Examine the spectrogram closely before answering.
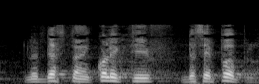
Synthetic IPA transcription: ləd̪ɛst̪ɛ̃kɔlɛk̚t̪if | d̪əsɛpəpl

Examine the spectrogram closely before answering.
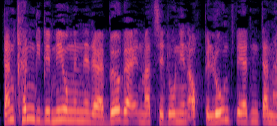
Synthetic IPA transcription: d̥ankʰœnəndiːbəmyːʊŋəndeːɐbʏɐɡɐɪnmat͡sedoːnjənaʊxb̥əloːntv̥eːɐdn̩d̥an

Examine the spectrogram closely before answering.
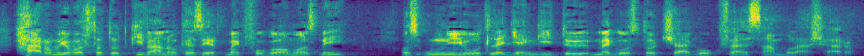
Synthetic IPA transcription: haːɾo̞mjɒvɒʃlɒt̪o̞t̪kiːvaːno̞kɛzeːrt̪mɛkfo̞ɡɒlmɒzni | ɒzuːnijoːt̪lɛɟɛŋɡiːt̪øːmɛɡo̞st̪o̞t͡ʃːaːɡo̞kfɛlsa̰ːmo̞la̰ːʃa̰ːɾɒ̰

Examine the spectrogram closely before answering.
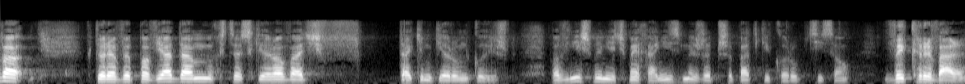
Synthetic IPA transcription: va | kt̪uɾɛvɘpɔvʲjad̪amxt̪sɛskʲɛɾɔvat͡ɕf | t̪akʲimkʲɛɾuŋkujuʂ | pɔvʲiɲːiɕmɘmʲjet͡ɕmɛxaɲizmɘʐɛpʂɘpat̪kʲikɔɾup̚t̪sʲjisɔ̃w̃ | vɘkɾɘvaln

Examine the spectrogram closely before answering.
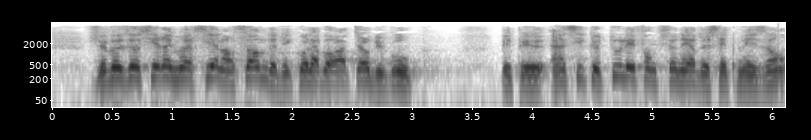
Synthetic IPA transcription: ʒəvøzosiʁəmɛʁsjelɑ̃sɑ̃bləd̪ekɔlabɔʁat̪œʁd̪yɡʁupː | epeøʔɛ̃sikət̪ulefɔ̃ksjɔnɛʁd̪əsɛt̪mezɔ̃

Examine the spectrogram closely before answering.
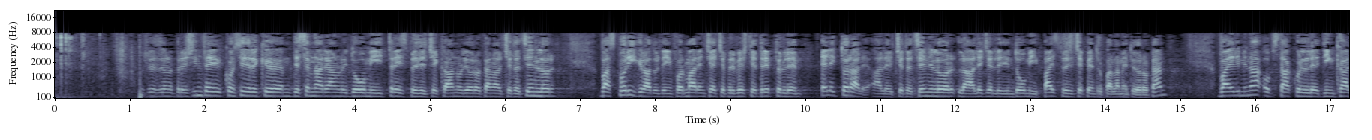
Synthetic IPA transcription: mult̪sumesd̪omlepɾe̞ʃed̪int̪e̞ko̞nsid̪e̞ɾəkəd̪e̞se̞mnaɾeaanulujd̪o̞omijt̪ɾe̞jspɾeze̞t͡ʃe̞kaanule̞uɾo̞peanalt͡ʃe̞t̪ət̪se̞nilo̞r | vaspo̞ɾiɡɾad̪uld̪e̞info̞rmaɾe̞ɨnt͡ʃe̞at͡ʃe̞pɾive̞ʃt̪e̞d̪ɾe̞p̚t̪uɾile̞ː | le̞k̚t̪o̞ɾale̞ʔale̞t͡ʃe̞t̪ət̪se̞nilo̞rlaːle̞d͡ʒe̞ɾile̞d̪ind̪o̞womijpajspɾeze̞t͡ʃe̞pe̞nt̪ɾuparlame̞nt̪ule̞uɾo̞pean | vae̞liminaʔo̞bst̪ako̞lele̞d̪iŋka

